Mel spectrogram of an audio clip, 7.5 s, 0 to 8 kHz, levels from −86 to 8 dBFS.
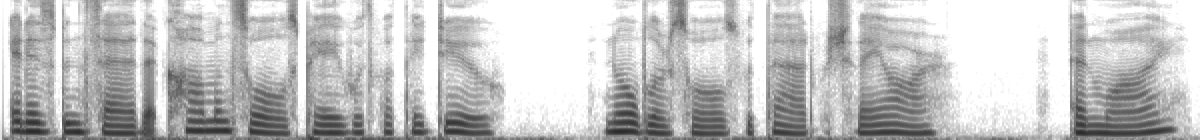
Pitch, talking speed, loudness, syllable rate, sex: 170 Hz, 170 wpm, -17 LUFS, 4.1 syllables/s, female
